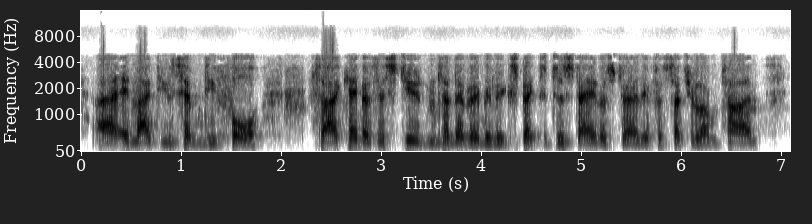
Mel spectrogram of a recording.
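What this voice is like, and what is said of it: Dutch accent. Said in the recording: “I'm originally from Holland. You can detect my accent.”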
